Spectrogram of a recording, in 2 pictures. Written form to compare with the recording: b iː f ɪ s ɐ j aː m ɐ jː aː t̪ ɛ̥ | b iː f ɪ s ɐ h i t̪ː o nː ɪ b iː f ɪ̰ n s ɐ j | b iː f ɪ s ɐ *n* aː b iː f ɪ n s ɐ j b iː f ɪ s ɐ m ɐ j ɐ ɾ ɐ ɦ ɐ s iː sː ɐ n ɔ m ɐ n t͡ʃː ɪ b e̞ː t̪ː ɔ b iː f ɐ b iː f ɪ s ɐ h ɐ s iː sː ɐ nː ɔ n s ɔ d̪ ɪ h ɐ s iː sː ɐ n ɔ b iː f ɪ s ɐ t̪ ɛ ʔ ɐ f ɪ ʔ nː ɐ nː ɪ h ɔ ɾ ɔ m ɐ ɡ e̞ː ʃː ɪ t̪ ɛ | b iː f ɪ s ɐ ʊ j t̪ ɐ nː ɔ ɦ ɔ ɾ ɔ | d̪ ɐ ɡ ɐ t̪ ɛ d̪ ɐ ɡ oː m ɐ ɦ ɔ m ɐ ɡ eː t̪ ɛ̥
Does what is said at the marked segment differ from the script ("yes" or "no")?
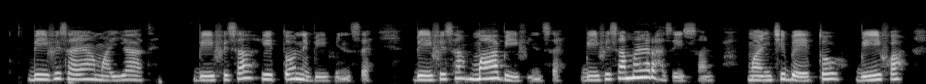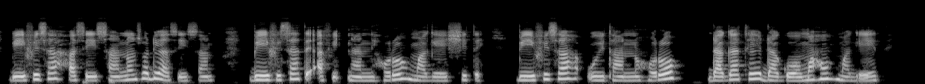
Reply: yes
